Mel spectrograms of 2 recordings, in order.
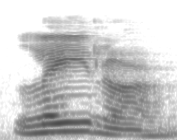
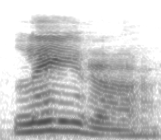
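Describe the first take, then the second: No difference in how they are said.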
